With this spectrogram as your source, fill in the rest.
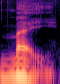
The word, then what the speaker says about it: me: The mi pronounced may, a Sumerian word that defies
